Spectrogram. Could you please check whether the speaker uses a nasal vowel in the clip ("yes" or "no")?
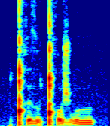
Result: no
